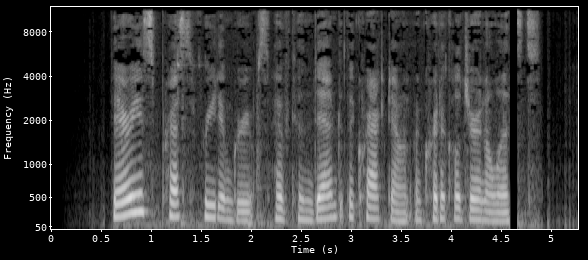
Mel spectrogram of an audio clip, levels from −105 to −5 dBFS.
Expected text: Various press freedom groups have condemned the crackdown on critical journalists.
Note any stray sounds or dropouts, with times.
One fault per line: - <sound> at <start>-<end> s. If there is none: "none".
- dropout at 4.6-4.7 s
